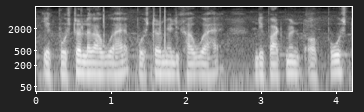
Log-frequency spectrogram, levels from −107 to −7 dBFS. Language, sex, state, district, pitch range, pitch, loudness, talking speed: Hindi, male, Jharkhand, Deoghar, 110-120 Hz, 115 Hz, -21 LUFS, 200 wpm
